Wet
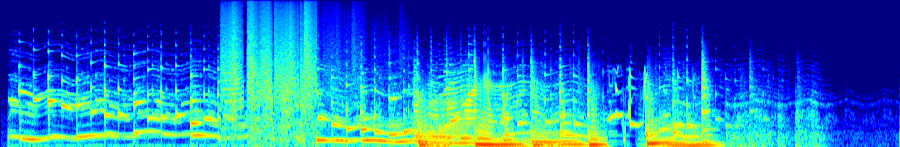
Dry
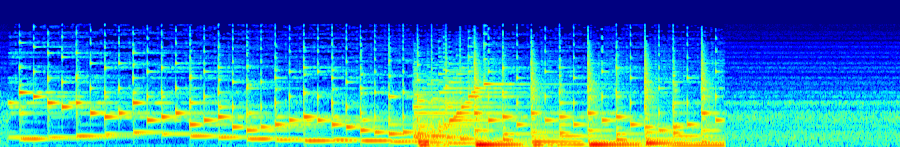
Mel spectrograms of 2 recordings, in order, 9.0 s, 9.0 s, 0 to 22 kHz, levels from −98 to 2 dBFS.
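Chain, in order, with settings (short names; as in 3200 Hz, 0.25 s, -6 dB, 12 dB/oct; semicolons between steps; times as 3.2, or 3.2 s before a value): 6.06–6.47 sine-wave speech; tilt -3 dB/oct; 2.2–3.16 wrapped overs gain 24 dB; rotary speaker horn 5.5 Hz; soft clip -8 dBFS, distortion -7 dB; bell 1600 Hz +5 dB 2.1 oct; thinning echo 0.476 s, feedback 34%, high-pass 510 Hz, level -17 dB; wow and flutter 120 cents; gate with hold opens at -31 dBFS; ending taper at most 110 dB/s; gain -7 dB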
